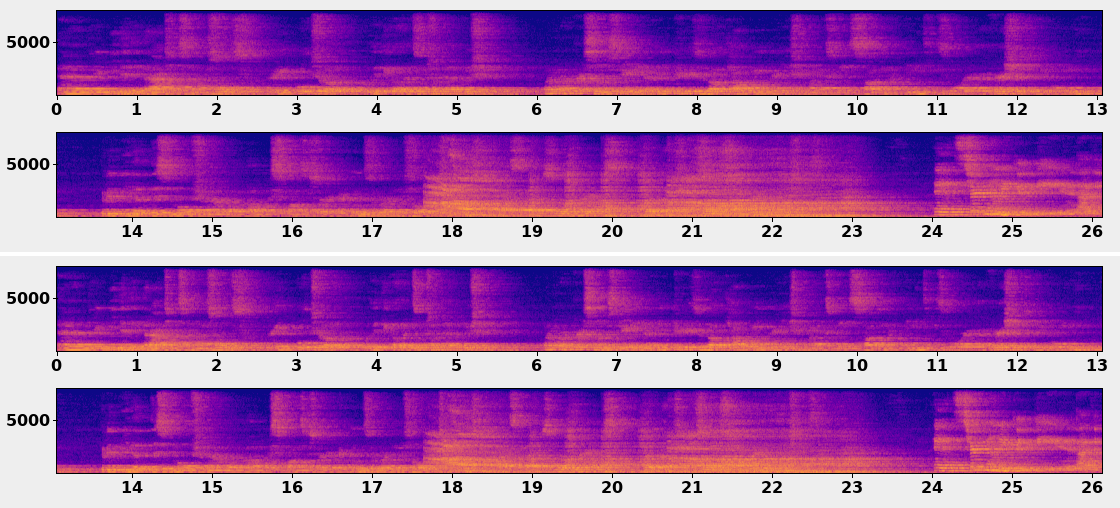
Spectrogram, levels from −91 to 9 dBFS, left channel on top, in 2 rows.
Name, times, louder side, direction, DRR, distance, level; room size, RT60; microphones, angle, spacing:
voice 1, 0.0-2.4 2.6-5.5 6.1-12.8 13.6-20.0 20.4-22.6, equal, 25° right, -10 dB, 1.5 m, -22 dB
sound 1, 17.6-19.1 19.4-19.6 19.9-20.1 20.3-23.1, left 1 dB, 15° left, 0.7 m, -21 dB
voice 2, 24.0-26.1, equal, 50° right, -8 dB, 1.6 m, -21 dB
7.6 x 3.7 x 4.9 m, 2.7 s
head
